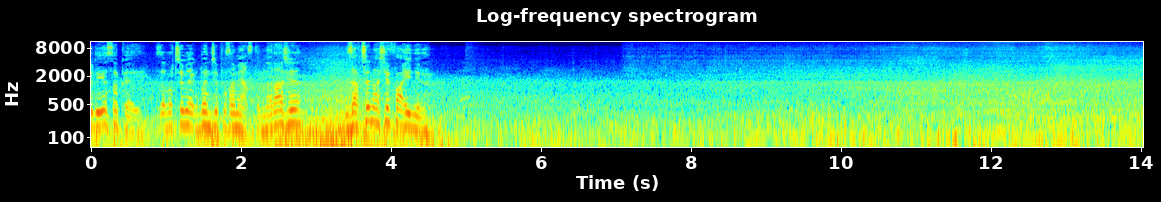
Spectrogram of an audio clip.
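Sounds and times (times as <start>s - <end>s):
car approaching: 0.0s - 14.0s
road and traffic noise: 0.0s - 14.0s.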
